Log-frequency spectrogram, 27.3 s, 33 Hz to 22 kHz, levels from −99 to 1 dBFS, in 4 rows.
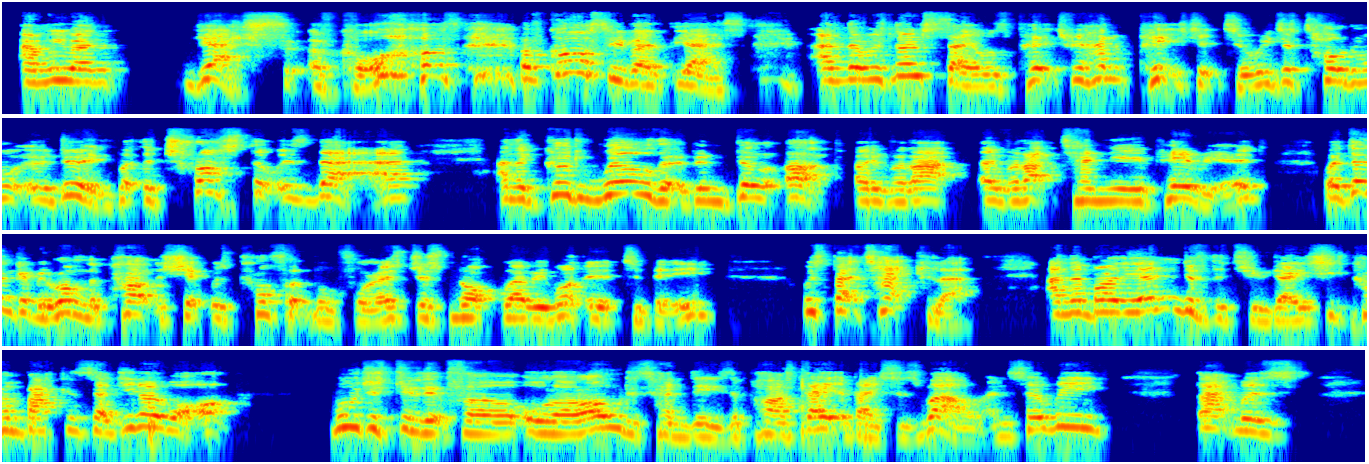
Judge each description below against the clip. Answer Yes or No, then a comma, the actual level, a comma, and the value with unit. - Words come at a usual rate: No, fast, 235 wpm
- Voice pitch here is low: No, high, 220 Hz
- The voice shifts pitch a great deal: Yes, wide, 6.2 semitones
